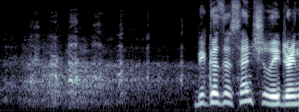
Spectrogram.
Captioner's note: audience laughing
